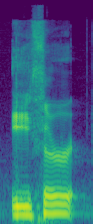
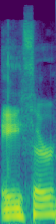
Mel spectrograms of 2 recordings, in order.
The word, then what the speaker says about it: Aether: the Final Fantasy series to AE instead of just eth I generally pronounce it Aether but I pronounce The Ether there because I've heard it so many times in 14.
